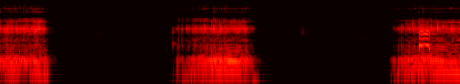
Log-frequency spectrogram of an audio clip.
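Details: Snoring.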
